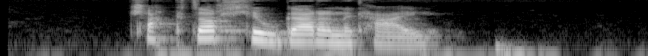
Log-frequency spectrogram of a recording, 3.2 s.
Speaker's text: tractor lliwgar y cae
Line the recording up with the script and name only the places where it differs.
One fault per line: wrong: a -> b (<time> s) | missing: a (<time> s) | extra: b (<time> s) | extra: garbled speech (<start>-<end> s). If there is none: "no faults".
extra: yn (1.6 s)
